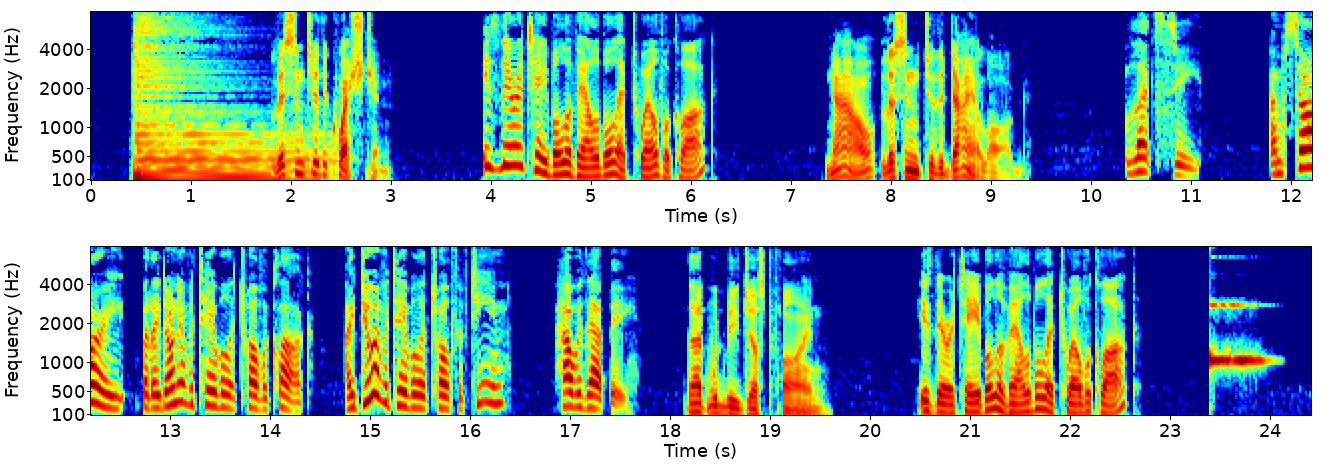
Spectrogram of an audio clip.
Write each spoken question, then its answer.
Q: Is there a table available at 12 o'clock?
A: No, there isn't a table available at 12 o'clock, but there is one available at 12:15.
